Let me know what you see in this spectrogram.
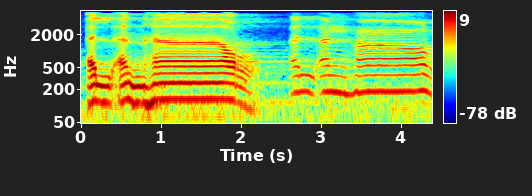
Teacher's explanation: رقق الهاء وفخم الراء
